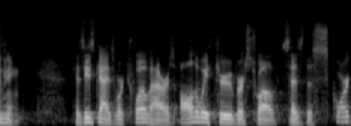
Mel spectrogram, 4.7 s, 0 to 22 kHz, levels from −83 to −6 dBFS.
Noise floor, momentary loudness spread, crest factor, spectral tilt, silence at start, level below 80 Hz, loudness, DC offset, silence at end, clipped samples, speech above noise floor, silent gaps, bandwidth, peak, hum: -61 dBFS; 11 LU; 20 dB; -7 dB/octave; 0 s; -74 dBFS; -32 LUFS; under 0.1%; 0 s; under 0.1%; 30 dB; none; 11.5 kHz; -12 dBFS; none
